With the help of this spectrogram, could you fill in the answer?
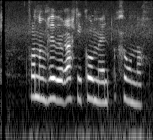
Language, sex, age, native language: Icelandic, male, 10, Icelandic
